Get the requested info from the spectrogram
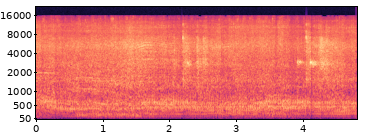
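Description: Motorcycle engines running inside a steel-mesh globe of death: a steady, loud engine din that wavers a little in pitch.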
